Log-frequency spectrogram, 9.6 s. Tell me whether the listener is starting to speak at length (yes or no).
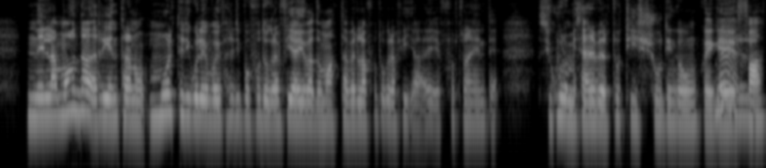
no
